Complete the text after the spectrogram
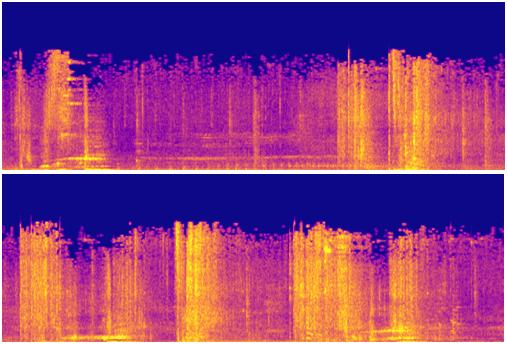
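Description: Heavy objects crash and thud with deep booms.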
